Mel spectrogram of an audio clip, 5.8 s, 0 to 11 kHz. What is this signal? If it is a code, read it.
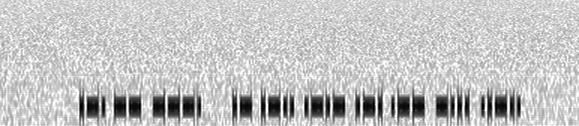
Morse code (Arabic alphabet), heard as a keyed tone, hand-sent with a paddle, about 34 wpm, 520 Hz. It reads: رمز العروبه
